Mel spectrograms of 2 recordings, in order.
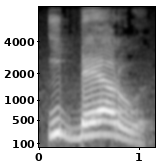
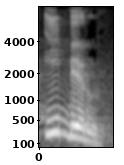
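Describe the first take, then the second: First: The stress is on the second syllable. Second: The stress is on the first syllable. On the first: The speaker calls it right. "E sim ibero. Sem acento. ... Ou melhor, paroxítono" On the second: The speaker calls it wrong. "Não é íbero"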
